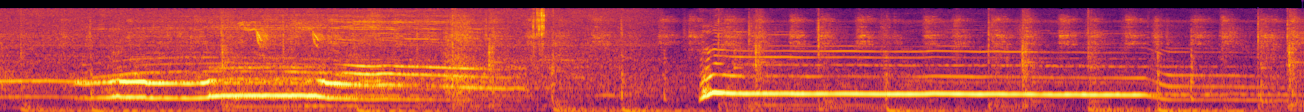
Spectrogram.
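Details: New Guinea Singing Dog, the highland wild dog of the Jayawijaya Mountains in Papua, which cannot bark well and gives a long wolf-like howl: two sustained, tonal howls, the first wavering slightly, the second held flat after a sharp rise at its start.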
